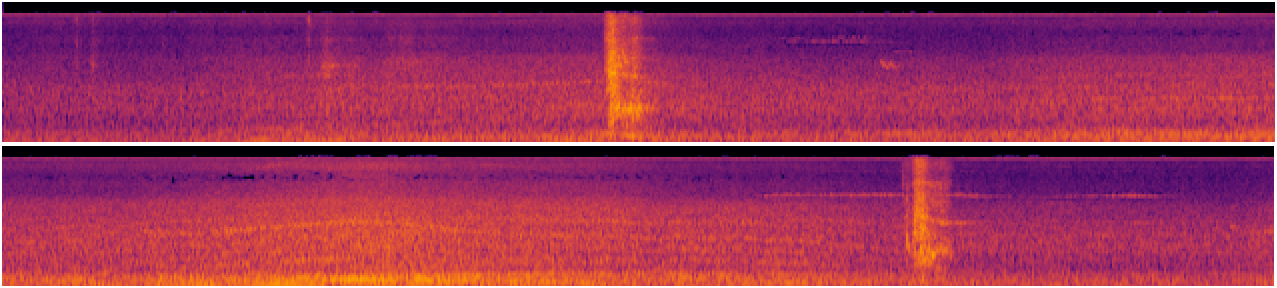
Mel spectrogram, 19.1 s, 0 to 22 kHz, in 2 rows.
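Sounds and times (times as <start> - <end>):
distant traffic drone: 0.0 - 19.0
road vehicle passing: 0.8 - 19.0.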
